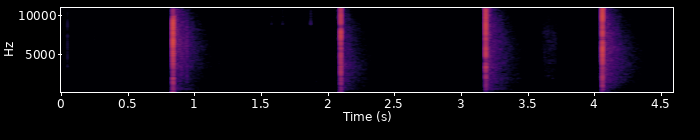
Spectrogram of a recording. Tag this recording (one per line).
elastic
whip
